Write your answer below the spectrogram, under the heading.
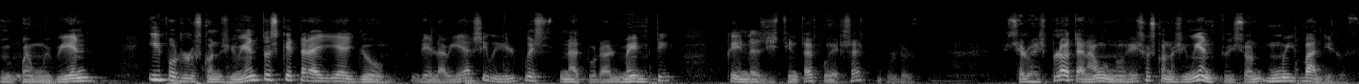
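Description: This man has a medium pitch and very wide pitch swings. He speaks at a fairly slow pace. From Colombia, Boyacá. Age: 80s+. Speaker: retired navy petty officer. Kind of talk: radio interview. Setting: studio.

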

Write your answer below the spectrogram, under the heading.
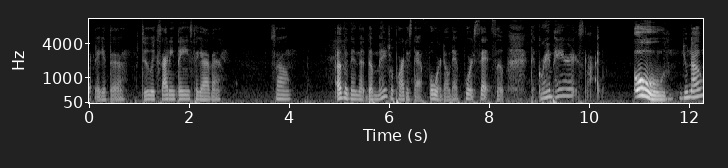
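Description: Soft-spoken and at a fairly slow pace, a woman with a fairly low pitch and a dark, mellow tone uses very wide pitch swings and big swings in loudness, with long, frequent pauses. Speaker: podcast co-host. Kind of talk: casual chat.

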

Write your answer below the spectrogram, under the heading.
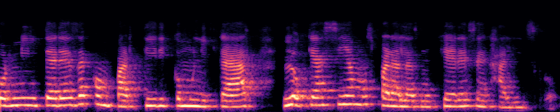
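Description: Somewhat breathy and fairly slow, a woman with a Mexican accent speaks at a fairly high pitch with ordinary pitch variation. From Mexico, Michoacán. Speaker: speaker and community founder. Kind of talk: interview.

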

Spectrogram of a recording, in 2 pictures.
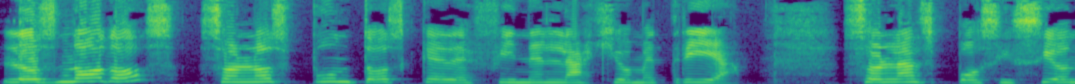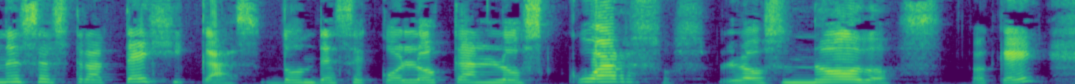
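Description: A woman talks at a very slow pace in a high pitch with fairly even intonation. The recording is very clean, with a silent background. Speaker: spiritual teacher and podcast host. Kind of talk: casual teaching monologue. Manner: hesitant with filler repetitions.

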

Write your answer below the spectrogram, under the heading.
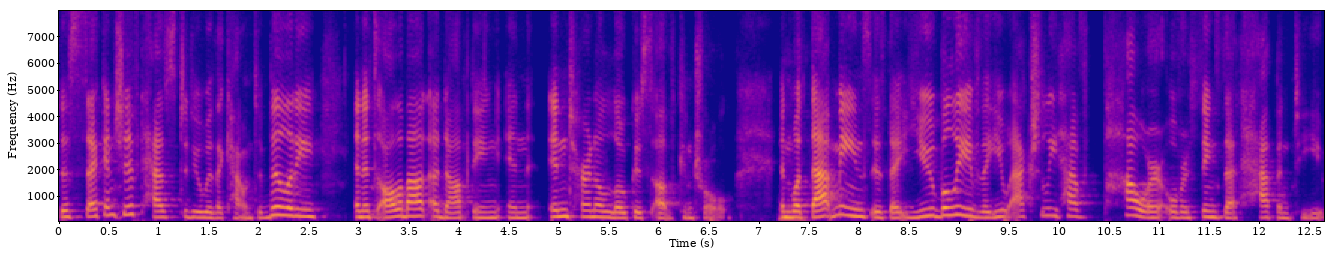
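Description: Speaking with a non-native accent, a woman has a fairly high pitch. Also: ordinary pitch variation, moderate pace. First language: not English. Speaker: career coach and author. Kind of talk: interview. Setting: video call.

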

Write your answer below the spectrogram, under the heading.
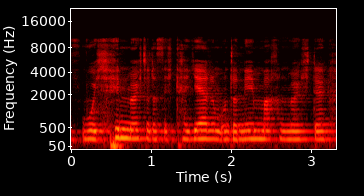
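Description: A woman's medium-pitched speech rings with audible room echo. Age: 20s. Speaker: yoga teacher and podcast host. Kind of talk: casual solo monologue. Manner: unscripted, with many fillers.

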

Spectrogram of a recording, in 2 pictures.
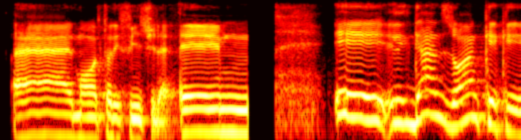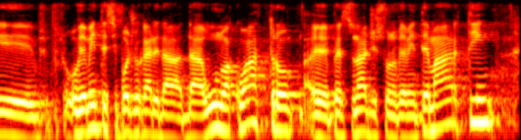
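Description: This man speaks at a fairly slow pace with a fairly high pitch and very wide pitch swings. Audible room echo surrounds his voice. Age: 40s. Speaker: board gamer. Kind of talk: casual chat.

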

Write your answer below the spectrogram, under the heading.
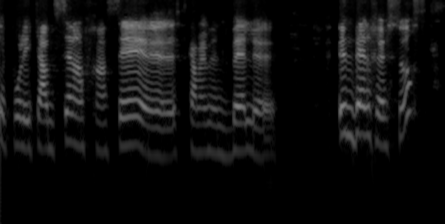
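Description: An ordinary speaking voice from a woman, at a moderate pace and fairly high pitch. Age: 20s. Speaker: astrologer. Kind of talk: interview.

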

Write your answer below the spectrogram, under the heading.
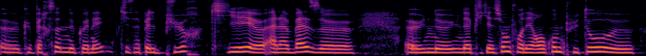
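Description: A plain, everyday voice at a fairly slow pace with fairly even intonation. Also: woman. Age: 30s. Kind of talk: casual conversation.

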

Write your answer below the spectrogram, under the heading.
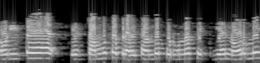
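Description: At a moderate pace, a woman talks in a high pitch. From Chihuahua, Mexico. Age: 40s. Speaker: farmers' cooperative organizer. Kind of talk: interview.

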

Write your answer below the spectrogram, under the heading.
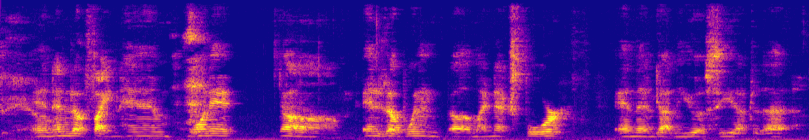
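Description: A man speaks at a fairly slow pace with an American accent. Audible room echo and noticeable background noise surround him. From Phoenix, Arizona. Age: 30s. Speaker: mixed martial arts fighter. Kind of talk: casual chat.

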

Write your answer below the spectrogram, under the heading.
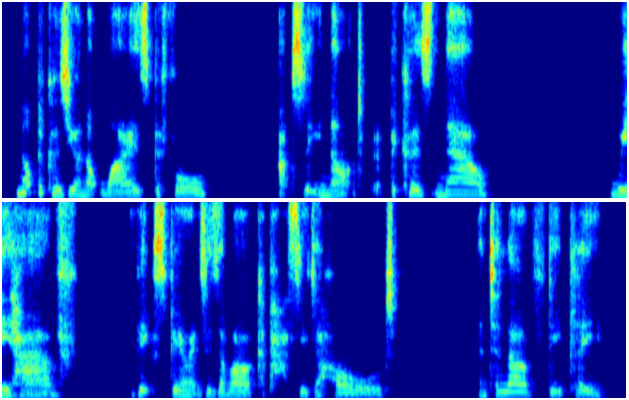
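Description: Recorded with a dry, close sound and no echo, a woman speaks at a fairly slow pace. Her pauses are long and frequent. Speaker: podcast host. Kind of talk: solo reflective monologue.

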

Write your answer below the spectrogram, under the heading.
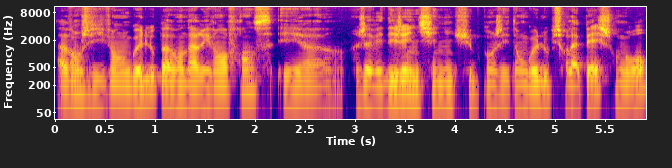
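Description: Very fast, fairly even speech from a man at medium pitch, dark and mellow in tone, in a very clean recording with a silent background. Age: 20s. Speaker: YouTuber. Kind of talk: casual interview chat.

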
